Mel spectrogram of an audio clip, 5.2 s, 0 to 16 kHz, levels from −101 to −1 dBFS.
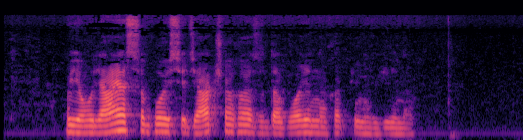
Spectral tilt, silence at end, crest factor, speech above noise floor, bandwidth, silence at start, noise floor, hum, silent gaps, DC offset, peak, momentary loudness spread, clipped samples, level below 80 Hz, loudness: -5.5 dB/octave; 1.1 s; 20 dB; 40 dB; 11.5 kHz; 0.65 s; -75 dBFS; none; none; under 0.1%; -16 dBFS; 14 LU; under 0.1%; -74 dBFS; -35 LUFS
